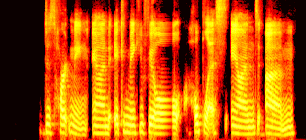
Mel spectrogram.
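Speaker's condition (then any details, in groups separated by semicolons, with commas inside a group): Stuttering; stuttering since childhood, runs in family, father and uncle mild stutter; adult, school speech therapy unhelpful, later fluency-specialist therapy focused on comfort with stuttering; vowels always difficult, stuttered on word Arizona in television introduction, no control over stuttering; prolonged sounds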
